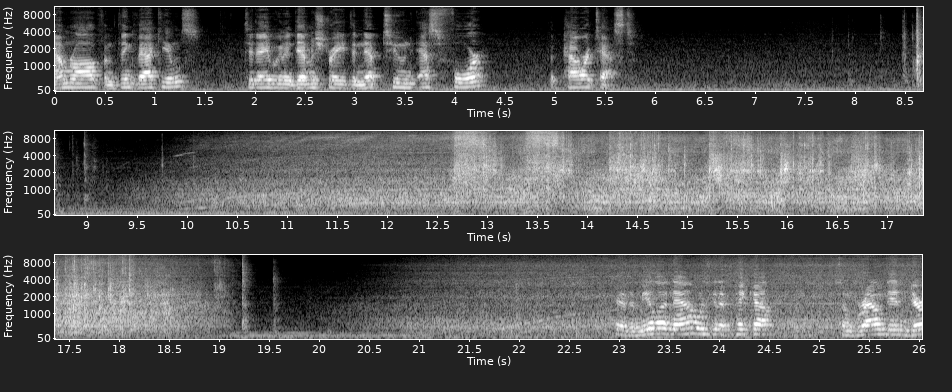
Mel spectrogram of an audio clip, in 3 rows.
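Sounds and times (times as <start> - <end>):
vacuum cleaner motor running: 9.4 - 19.3, 20.2 - 26.0.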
